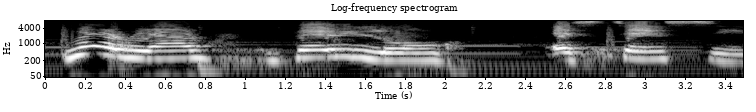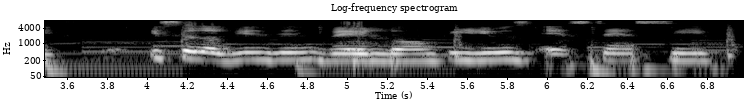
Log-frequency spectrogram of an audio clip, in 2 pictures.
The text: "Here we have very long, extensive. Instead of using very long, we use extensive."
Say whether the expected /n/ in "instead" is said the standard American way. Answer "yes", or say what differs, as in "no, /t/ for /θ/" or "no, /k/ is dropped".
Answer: no, /n/ is dropped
